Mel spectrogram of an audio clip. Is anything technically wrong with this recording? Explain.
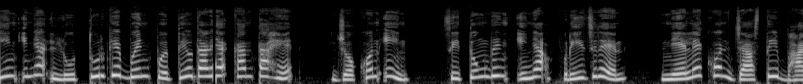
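Yes. From 2.12 to 2.16 s there is a digital broadcast dropout. The receiver briefly muted, likely over one corrupt frame, cutting the speech for 32 ms after a 3 ms fade. The waveform shows a flat gap and the spectrogram a blank vertical stripe.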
